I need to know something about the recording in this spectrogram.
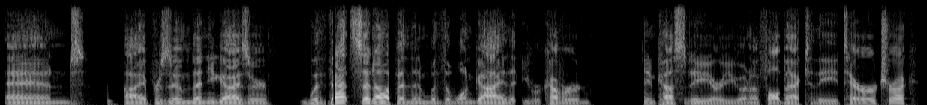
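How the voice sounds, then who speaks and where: A man's voice: fairly low pitch, little pitch movement, normal speed, fairly bright tone, smooth, dry recording, lo-fi sound. A man casually running a tabletop roleplaying game as game master, thinking aloud in an informal way.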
